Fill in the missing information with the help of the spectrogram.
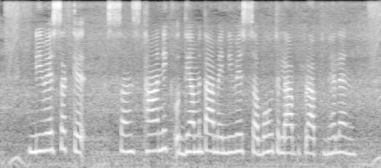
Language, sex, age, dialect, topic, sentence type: Maithili, female, 18-24, Southern/Standard, banking, statement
